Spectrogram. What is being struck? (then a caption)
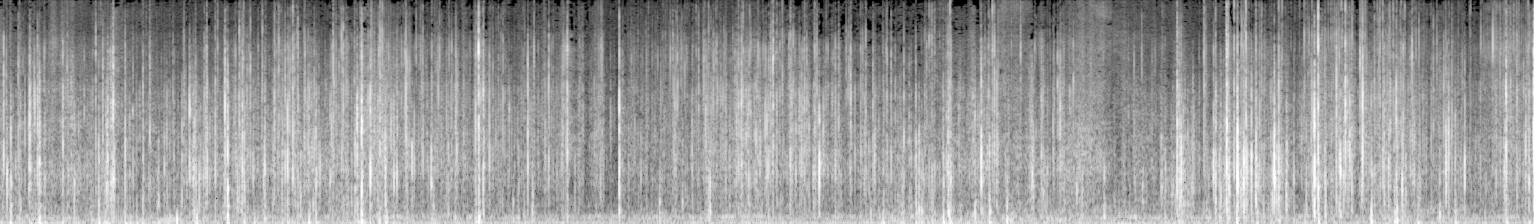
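Gift wrapped in paper. Fingertips scratch and tap the wrapping paper of a paper-wrapped gift, producing a dense stream of crisp crinkles, crackles and short sharp taps. A faint steady low hum runs underneath, and the scratching swells into louder, brighter bursts near the end.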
